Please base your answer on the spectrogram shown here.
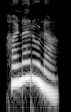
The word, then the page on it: ಹಣರುಣ: kannada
